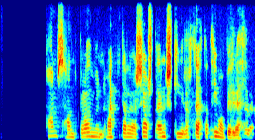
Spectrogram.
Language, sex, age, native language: Icelandic, female, 40-49, Icelandic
